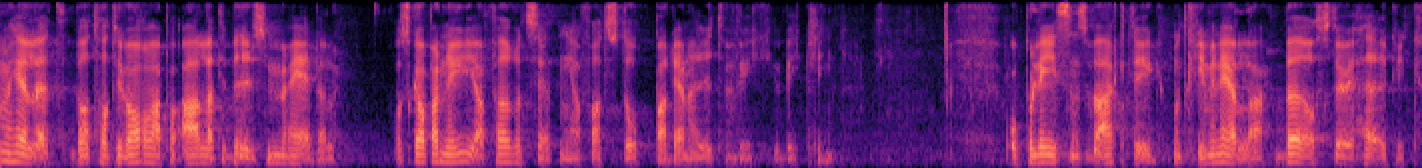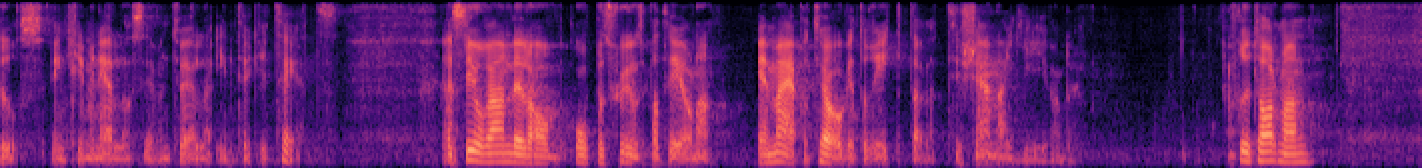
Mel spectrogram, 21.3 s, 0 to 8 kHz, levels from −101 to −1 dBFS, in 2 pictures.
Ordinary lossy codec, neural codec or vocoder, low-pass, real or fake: none; vocoder, 22.05 kHz, 80 mel bands, HiFi-GAN; 7.2 kHz; fake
